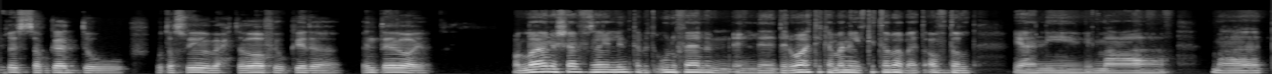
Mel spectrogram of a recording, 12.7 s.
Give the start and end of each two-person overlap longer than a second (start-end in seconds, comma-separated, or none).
none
